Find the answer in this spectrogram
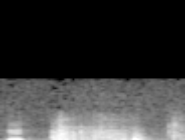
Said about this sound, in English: Open drawers. Have one open when she enters.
